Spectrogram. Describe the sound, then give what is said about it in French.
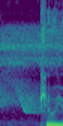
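A loud, ringing bird whistle, the song of the screaming piha (Lipaugus vociferans), in tropical forest undergrowth, swoops down then sharply upward over a constant insect buzz, with a low voice-like tone near the end. “Le lipogus vociférance.”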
